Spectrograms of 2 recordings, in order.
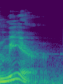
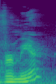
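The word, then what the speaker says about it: Virmire: Ver ver Vermeere. Ver V ver Vermeere. Not Vermeier. H how would you say that?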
